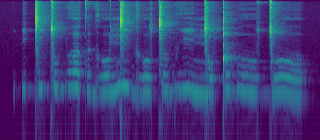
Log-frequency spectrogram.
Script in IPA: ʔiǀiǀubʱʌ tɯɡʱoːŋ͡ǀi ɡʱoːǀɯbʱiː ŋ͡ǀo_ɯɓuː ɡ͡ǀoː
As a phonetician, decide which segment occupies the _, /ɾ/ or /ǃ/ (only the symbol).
ǃ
